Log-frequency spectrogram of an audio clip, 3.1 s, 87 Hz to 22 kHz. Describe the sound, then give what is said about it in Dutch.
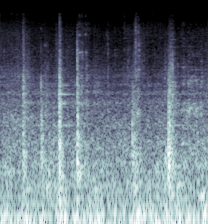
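Train wagons of a train of 33 densely packed wagons, boarded by about 2,000 people for a journey of three days and nights, roll steadily along the rails, a constant low rumble broken by a repeating clickety-clack of wheels over rail joints, several sharp clicks in an uneven rhythm. No one speaks. “De reis is lang en erbarmelijk. In een dichtgepakte wagon met een emmer water en een emmer om je behoeften in te doen.”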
